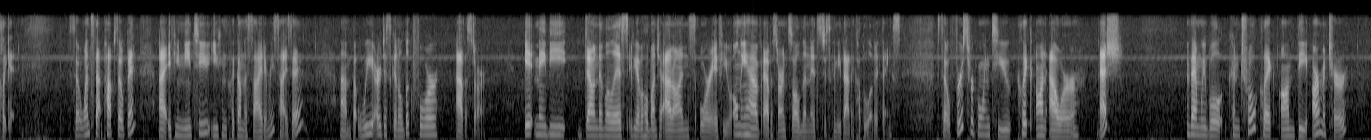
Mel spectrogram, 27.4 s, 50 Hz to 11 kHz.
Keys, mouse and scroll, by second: 4.4-6.5 drag, 9.1 click, 17.8 middle click, 20.3 click.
